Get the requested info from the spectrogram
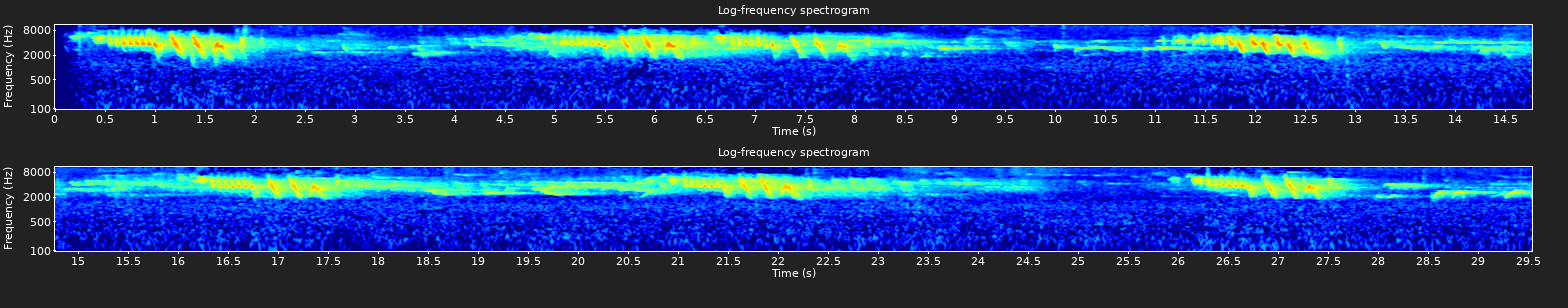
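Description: A songbird singing: six phrases of fast, trilled song, each one to three seconds long, coming about every five seconds.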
